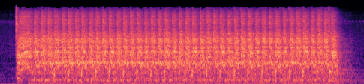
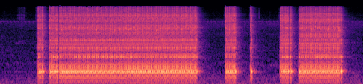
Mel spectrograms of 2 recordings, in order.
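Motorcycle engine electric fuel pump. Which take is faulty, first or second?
first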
